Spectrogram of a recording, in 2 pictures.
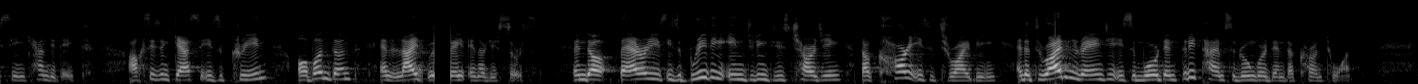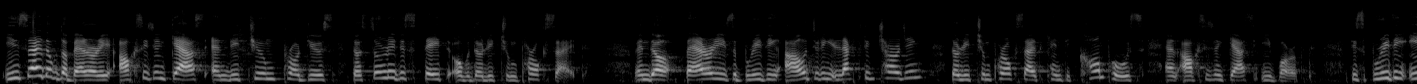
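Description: At 4.34 s the sound cuts out mid-flow. This is a playback stall lasting about 170 ms, until 4.51 s. The likely cause is the player running short of data or its thread being blocked. Output simply goes silent, then resumes.

From 4.51 s to 6.19 s comes time-compressed catch-up. The player trims its backlog by dropping small slices and cross-fading the joins. The result runs 1.1 times faster at unchanged pitch. It sounds slightly hurried.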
